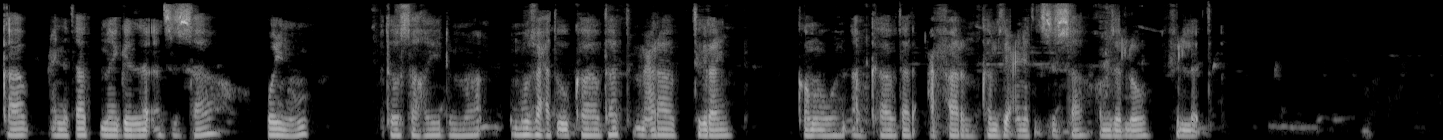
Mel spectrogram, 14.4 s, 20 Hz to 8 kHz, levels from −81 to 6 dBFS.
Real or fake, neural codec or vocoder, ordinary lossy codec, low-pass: real; none; AAC, 32 kbps; 7.2 kHz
